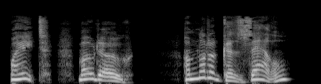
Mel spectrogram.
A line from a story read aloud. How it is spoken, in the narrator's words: Octavia blurted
